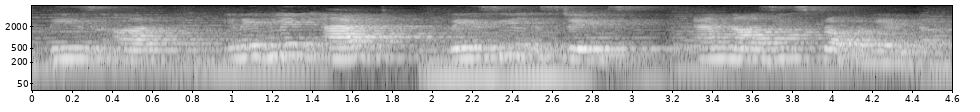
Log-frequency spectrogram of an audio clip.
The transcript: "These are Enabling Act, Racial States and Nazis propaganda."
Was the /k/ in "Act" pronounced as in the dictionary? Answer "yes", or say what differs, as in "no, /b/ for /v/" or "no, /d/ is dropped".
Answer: no, /k/ is dropped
